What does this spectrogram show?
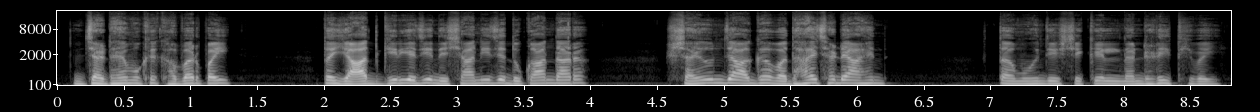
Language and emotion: Sindhi, sad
